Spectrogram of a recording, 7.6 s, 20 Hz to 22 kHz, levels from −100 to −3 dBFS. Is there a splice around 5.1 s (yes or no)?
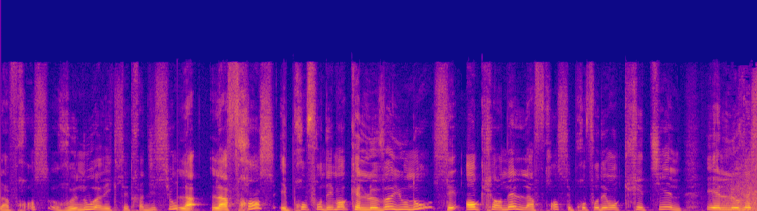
no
